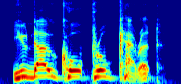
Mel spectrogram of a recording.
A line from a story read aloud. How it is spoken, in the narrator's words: Vimes snorted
